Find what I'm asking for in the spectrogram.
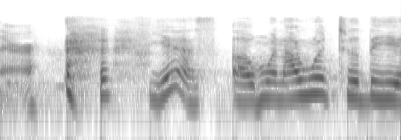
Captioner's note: chuckles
